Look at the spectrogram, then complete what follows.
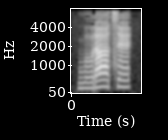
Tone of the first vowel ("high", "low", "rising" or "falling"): low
